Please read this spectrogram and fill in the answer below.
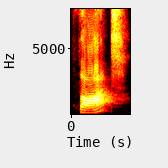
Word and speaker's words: thought: Thought, that has an aw sound, even though it's spelled O-U, that's one of those exceptions and rules.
